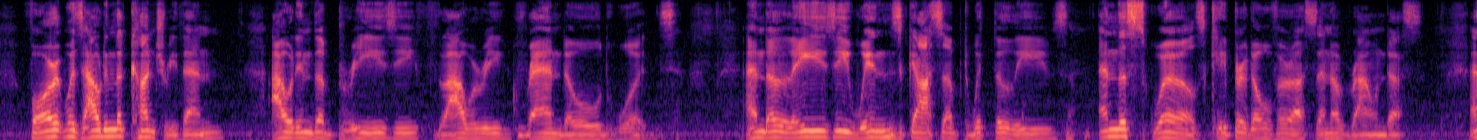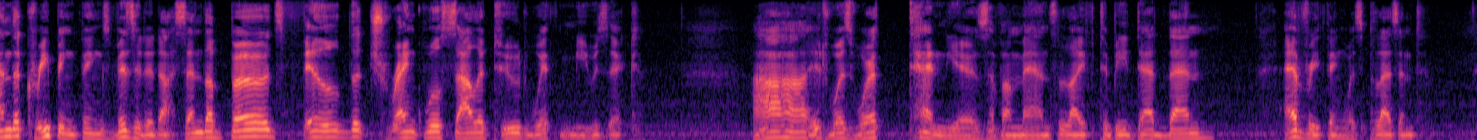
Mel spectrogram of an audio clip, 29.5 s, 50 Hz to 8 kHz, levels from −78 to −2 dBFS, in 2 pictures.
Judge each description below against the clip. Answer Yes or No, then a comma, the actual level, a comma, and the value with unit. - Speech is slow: Yes, slow, 130 wpm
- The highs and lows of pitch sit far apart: No, average, 4.7 semitones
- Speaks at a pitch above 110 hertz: No, low, 105 Hz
